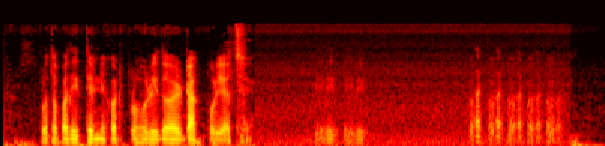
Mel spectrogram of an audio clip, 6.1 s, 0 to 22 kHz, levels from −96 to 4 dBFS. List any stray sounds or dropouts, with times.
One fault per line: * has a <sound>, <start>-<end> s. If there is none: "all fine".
* has a laugh, 3.1-3.7 s
* has a laugh, 4.7-5.6 s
